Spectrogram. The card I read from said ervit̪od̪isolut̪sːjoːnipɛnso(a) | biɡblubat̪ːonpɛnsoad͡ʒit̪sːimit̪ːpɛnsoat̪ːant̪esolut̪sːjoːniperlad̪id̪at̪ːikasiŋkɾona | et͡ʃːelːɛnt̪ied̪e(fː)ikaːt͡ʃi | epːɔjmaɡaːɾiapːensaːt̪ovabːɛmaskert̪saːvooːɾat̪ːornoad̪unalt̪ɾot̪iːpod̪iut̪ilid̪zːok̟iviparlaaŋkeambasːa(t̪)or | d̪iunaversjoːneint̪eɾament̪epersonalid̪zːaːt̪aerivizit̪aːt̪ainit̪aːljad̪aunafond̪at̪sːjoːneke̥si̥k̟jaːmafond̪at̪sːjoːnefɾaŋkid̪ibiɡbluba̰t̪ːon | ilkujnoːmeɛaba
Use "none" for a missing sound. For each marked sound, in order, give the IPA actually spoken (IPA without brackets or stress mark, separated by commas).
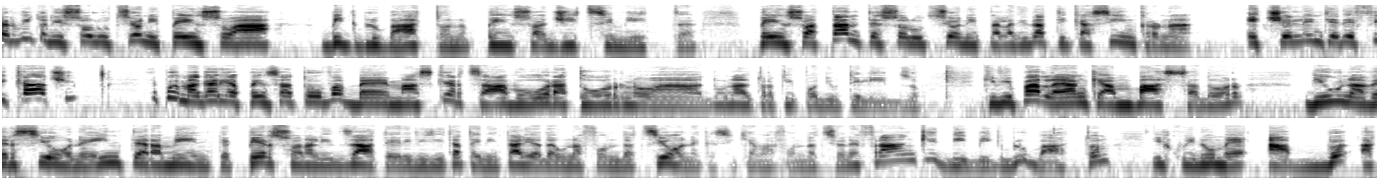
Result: a, fː, d̪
